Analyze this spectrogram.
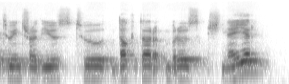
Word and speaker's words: Schneier: Bruce Schneier. Did I pronounce it correctly? It's pretty good, Schneier. Schneier, okay. That's perfect.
